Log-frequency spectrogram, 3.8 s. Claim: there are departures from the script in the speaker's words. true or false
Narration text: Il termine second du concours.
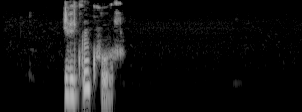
true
